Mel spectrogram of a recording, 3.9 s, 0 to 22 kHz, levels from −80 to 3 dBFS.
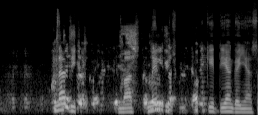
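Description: A second voice sits under the speech from 0.0 to 1.07 s, roughly 10 dB down, and returns briefly at 1.28 to 1.37 s (fainter, about 15 dB down), from 1.55 to 2.64 s at about the same level as the speech, and from 2.8 to 3.12 s, roughly 10 dB down. This is the other side's voice leaking through, likely loudspeaker echo the echo canceller failed to remove. Overlapping it, the main speech dips sharply from 0.67 to 1.78 s, by up to roughly 25 dB, then again at 2.12 to 2.23 s and 2.45 to 3.02 s, by roughly 20 and 15 dB. That is speech suppressed in double talk, likely the canceller turning everything down while both sides spoke.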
